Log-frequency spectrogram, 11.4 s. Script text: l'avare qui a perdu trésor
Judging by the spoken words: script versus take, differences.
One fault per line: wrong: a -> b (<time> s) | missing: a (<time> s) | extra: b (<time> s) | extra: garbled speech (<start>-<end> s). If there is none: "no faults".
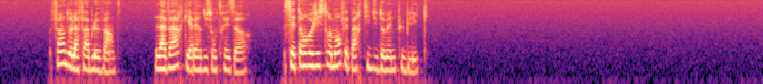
extra: son (3.1 s)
